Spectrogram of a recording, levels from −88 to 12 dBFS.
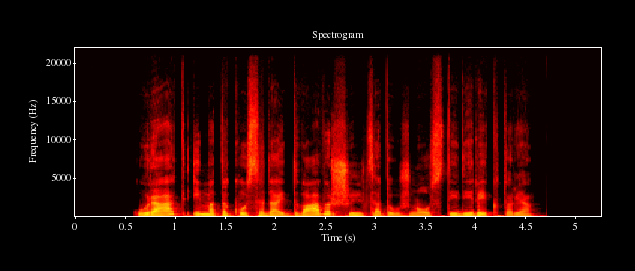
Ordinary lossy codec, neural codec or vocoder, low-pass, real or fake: none; codec, 44.1 kHz, 7.8 kbps, Pupu-Codec; none; fake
